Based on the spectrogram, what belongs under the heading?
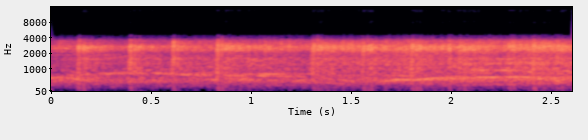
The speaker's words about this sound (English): Do you hear the Kool-Aid drinkers clapping? Oh, they're clapping. They're buying it. They're buying it.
